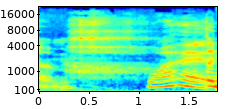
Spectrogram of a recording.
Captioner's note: sighing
